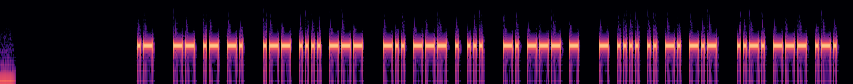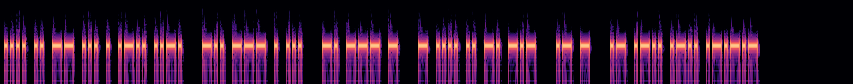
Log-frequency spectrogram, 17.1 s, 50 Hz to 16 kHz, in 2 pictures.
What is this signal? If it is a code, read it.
Morse code, heard as a keyed tone, about 38 wpm, 700 Hz. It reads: A MAN WHO DOES NOT THINK FOR HIMSELF DOES NOT THINK AT ALL.
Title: Sentences from Top 1600 Words 40wpm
